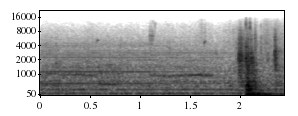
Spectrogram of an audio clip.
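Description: Steady low background hum with a few faint steady tones and no distinct event.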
